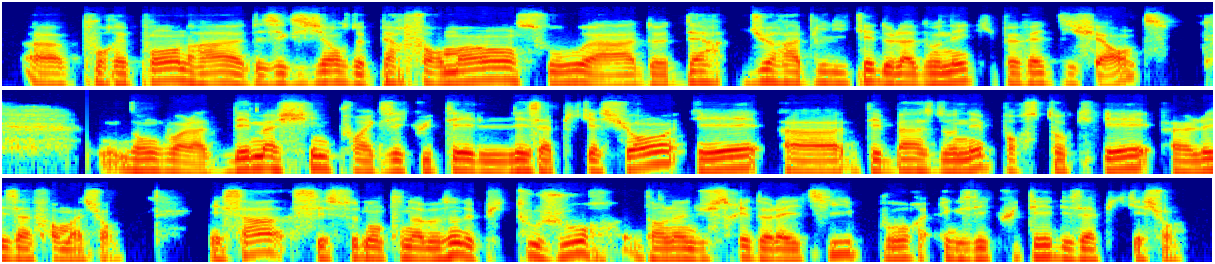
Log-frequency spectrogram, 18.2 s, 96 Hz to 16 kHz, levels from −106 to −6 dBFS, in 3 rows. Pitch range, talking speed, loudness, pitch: 110-125 Hz, 170 wpm, -23 LUFS, 115 Hz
